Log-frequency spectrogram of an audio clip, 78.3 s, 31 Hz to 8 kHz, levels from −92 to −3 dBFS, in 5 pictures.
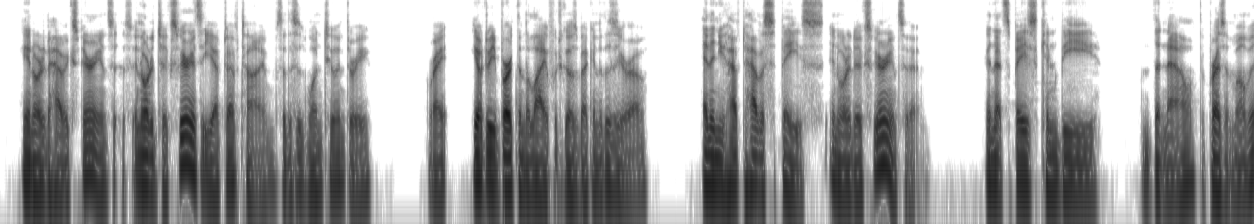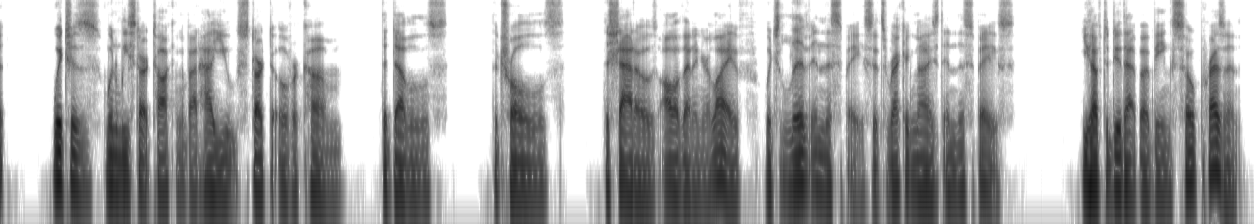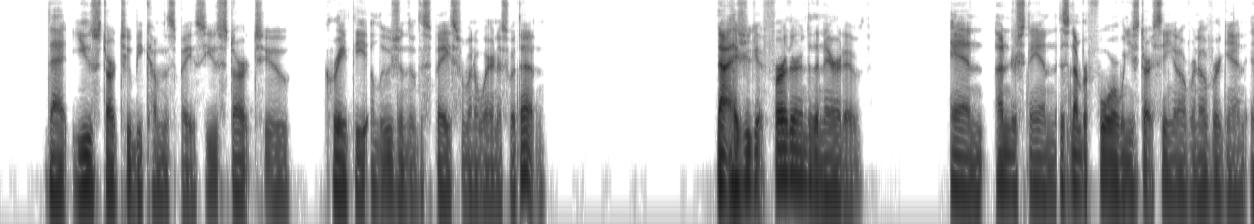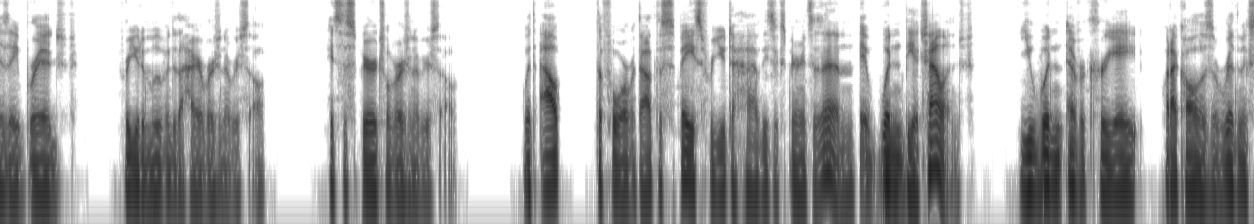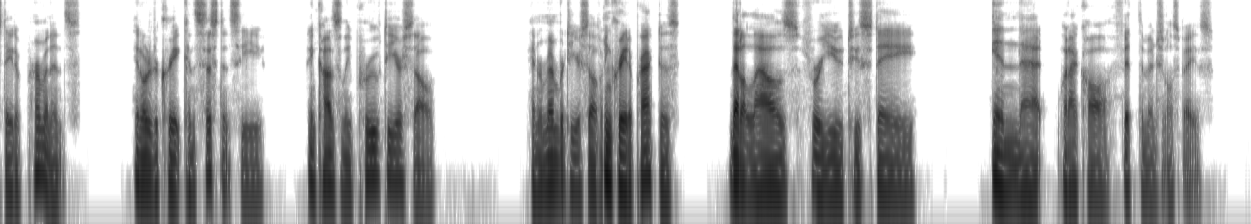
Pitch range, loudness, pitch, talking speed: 70-80 Hz, -24 LUFS, 75 Hz, 175 wpm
